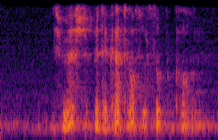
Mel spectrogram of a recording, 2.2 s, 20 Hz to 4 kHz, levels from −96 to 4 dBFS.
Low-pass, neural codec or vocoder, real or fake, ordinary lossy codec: 3.6 kHz; vocoder, 22.05 kHz, 80 mel bands, HiFi-GAN; fake; none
